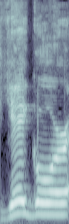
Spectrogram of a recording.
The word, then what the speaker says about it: Jaor: Uh, second guy up, Jaor. Joyman. Yes, that is how you pronounce his name. It's Jaor and then Joyman.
